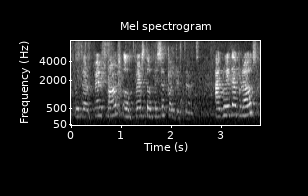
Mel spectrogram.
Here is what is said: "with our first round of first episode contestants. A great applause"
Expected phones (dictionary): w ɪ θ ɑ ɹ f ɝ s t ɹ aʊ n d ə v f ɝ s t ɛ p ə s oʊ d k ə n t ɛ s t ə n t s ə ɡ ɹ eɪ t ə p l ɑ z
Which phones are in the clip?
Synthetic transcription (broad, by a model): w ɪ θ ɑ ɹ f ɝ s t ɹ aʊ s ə f ɝ s t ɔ f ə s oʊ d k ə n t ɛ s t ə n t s ə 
